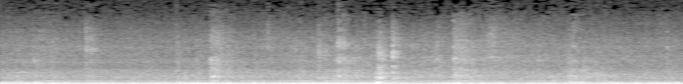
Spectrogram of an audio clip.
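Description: Steady low drone of heavy construction machinery's diesel engine running, with scattered light metallic clinks and knocks over it.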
